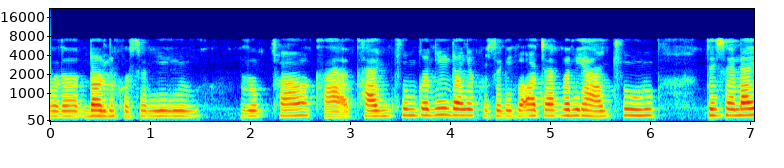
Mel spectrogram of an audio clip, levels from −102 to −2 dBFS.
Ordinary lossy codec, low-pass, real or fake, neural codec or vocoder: none; 7.2 kHz; fake; autoencoder, 22.05 kHz, a latent of 192 numbers a frame, VITS, trained on one speaker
